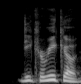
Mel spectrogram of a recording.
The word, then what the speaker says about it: Di Chirico: Alessio Di Securio. I think that's wrong. – I think that's wrong. Shout too. out Shay for this one, by the way. Di Chirico. That's what it is.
